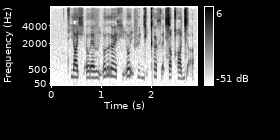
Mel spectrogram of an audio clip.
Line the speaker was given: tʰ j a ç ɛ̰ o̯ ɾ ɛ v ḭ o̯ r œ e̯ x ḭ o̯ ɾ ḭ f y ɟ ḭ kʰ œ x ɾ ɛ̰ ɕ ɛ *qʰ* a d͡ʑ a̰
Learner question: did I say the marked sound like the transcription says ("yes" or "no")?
yes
